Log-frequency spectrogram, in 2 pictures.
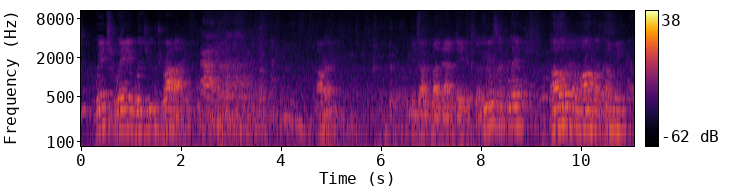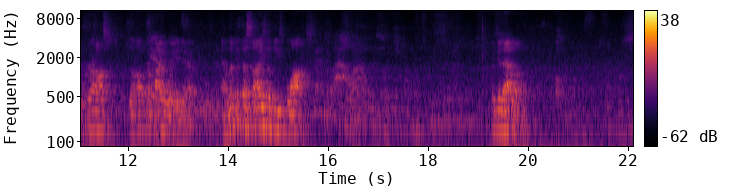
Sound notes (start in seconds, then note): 2.4 audience laughs; 21.8 audience chatters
